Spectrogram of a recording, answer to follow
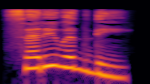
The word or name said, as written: ಸರಿವದ್ದಿ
